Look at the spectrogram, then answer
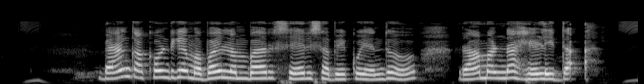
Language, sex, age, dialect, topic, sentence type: Kannada, female, 25-30, Mysore Kannada, banking, statement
